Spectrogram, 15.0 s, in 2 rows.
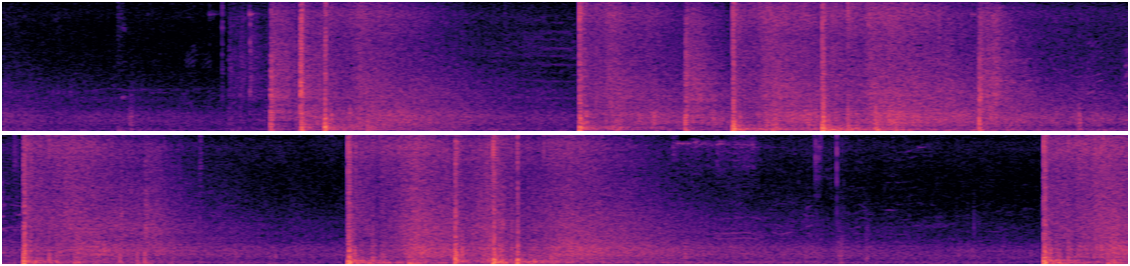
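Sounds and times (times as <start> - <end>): sharp firework bangs: 0.0 - 9.2, 9.8 - 12.5, 14.4 - 15.0
echoing firework booms: 1.6 - 9.2, 9.8 - 12.3, 14.4 - 15.0.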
